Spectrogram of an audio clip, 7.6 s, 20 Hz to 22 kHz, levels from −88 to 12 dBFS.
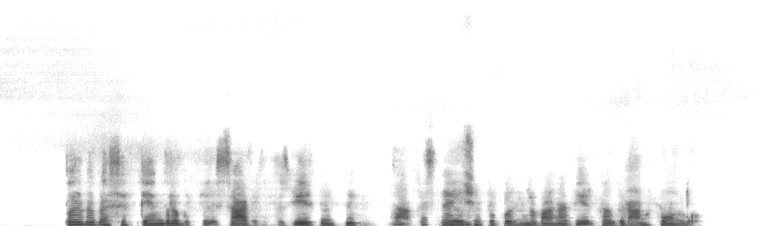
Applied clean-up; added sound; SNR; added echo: neural mask model Resemble Enhance denoiser.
